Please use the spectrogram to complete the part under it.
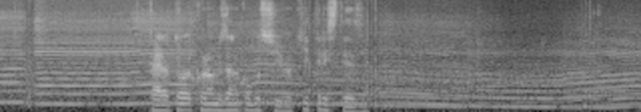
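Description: A motorcycle engine roars at high revs, shifting down through the gears with sharp pops, then drops in pitch and picks up again.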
